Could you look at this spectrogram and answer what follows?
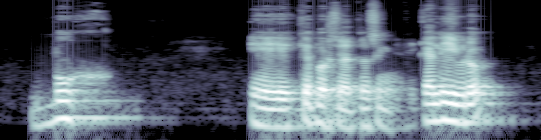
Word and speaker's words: Buch: parte de los casos, sobre todo después de vocal, la tendencia es que esto se va a pronunciar prácticamente como una J, como por ejemplo en la palabra Buch, Buch, que por cierto significa libro.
